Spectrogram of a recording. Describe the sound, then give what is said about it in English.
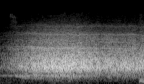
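A large stadium crowd cheers at a rally for Russian leader Vladimir Putin at Russia's biggest sports stadium in Moscow, in a loud, steady roar that swells in the first moments and then holds as a dense, hissing wash of many voices, with no individual speech standing out. “Listen to that Russian crowd.”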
